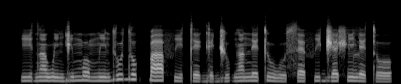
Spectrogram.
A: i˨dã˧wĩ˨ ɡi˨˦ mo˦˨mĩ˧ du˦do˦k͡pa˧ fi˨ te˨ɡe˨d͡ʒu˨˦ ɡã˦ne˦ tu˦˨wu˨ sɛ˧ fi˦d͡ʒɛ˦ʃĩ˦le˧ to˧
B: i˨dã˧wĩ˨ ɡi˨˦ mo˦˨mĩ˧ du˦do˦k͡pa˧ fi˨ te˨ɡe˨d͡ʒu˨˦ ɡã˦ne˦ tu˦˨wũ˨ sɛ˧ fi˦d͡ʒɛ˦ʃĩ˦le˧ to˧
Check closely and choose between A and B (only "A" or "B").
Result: A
